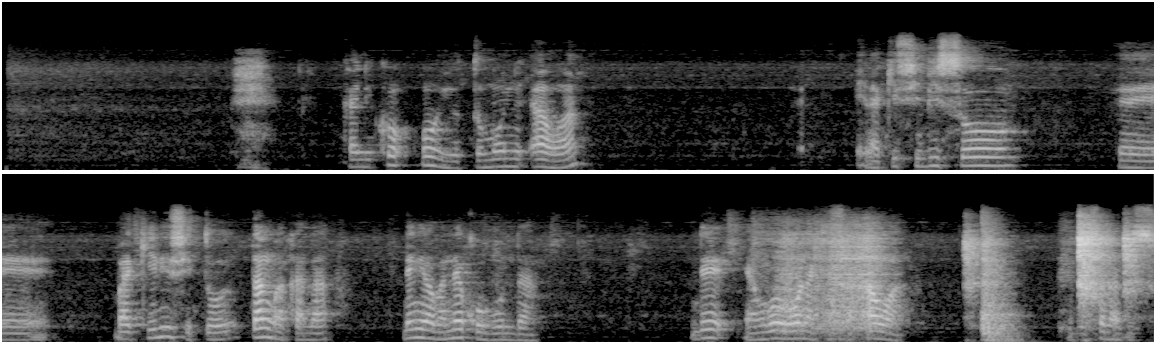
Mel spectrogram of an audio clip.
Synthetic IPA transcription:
ka˨li˨kʰo˦o˦jo˨to˨mɔ˦ni˦ʔa˦wa˨ | e˨la˨ki˦si˦bi˦so˦˨ | ba˨ki˦li˦si˨to˨ta˦ŋɡo˨a˨ka˨la˨ | nde˦ŋɡe˦˨ba˨nɛ˦kʰo˨bu˨nda˨ | nde˦ja˨ŋɡo˦˨ba˨wɔ˦na˨ki˨la˨na̰˨ʔa˦wa˨ | bi˨so˦na̰˨bi˦s

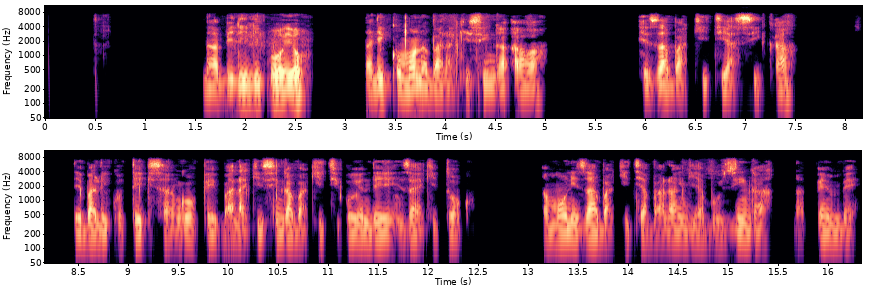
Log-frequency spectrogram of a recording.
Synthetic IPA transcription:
na˨bi˨li˦li˦ʔo˦jo˦˨ | a˨li˦ko˨mɔ˦na˨ba˨la˨ki˦si˦ŋɡa˦ʔa˦wa˦ | e˨za˦ba˨kʰi˦tʰi˨ja˨si˨kʰa˦ | nde˦ba˨li˦ko˨te˦ki̥˨sa˨ja˨ŋɡo˦pe˦ba˨la˨ki˦si˦ŋɡa˦ba˨kʰi˦ti̥˨o˦jo˦nde˦e˨za˦ja˨ki˨tɔ˦kɔ̥˨ | na˨mɔ˦ni˨e˨za˦ba˨ki˦ti˨ja˨ba˨la˦ŋɡi˨ja˨bo˨zi˦ŋɡa˦ | na˨pɛ˦mbɛ˦

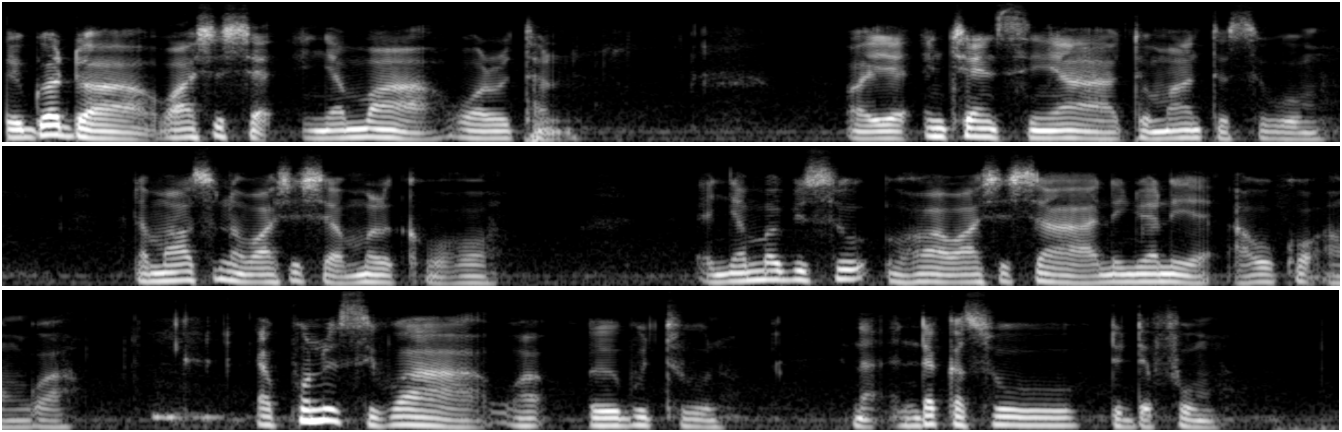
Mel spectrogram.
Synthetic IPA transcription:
e˨ɡa˦dʊ˨a˨wʔɔ̰˨a˦ɕɪ˦ɕɛ˨ɲã˦mã˦˨wɔ˦ɾɪ˦tʰʊ̰̃˨n | ɔ˨jɛ˨ɲ̩˦t͡ɕʰɛ̃˦n˨sĩ˨˦a˨tʰo˨mã˦n˦tʰʊ˨sɪ˦wɔ̃˦˨m˨ | d̥a˨mãː˦sʊ˦nã˨wɔ˨a˨ɕɪ˦ɕɛ˨mɪ̃˦lkʰwɔ̰˨hɔ˦ | ɛ˨ɲã˦mã˦bi˦sʊ˦wɔ˨ɦɔ˦a˨wɔ˨˦a˦ɕɪ˦ɕɛ˦a˨nɪ̃˦ɲᶣ˦ã˦nɪ̃˨jɛ̰˨ʔa̰˨wʊ˦kʰɔ̰˦ʔa̰˨ŋ˦ɡʊ˦a˦ | ɛ˨pʰʊ̃˦nʊ̃˦si˨hɔ˦a˦˨wa˦ | bu˦tʰuː˨˦˨n˨ | nã˨n̩˨dɪ˦kʰa˨sʊ˦d̥ɪ˨de˨fõ˦m

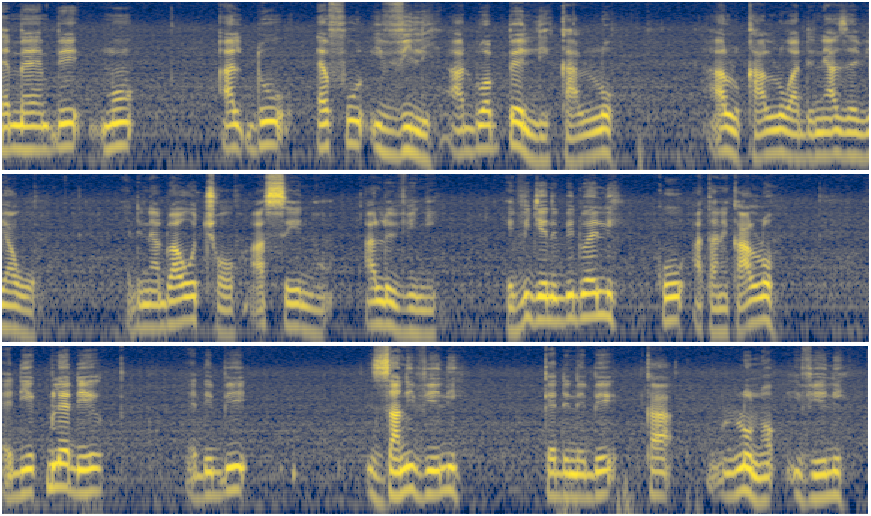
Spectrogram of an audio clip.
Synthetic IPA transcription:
ɛ˨mɛ˨bɪ˦mʊ̃˦ | a˨dʊ˦ | ɛ˦fʊ˦i˨vi˨li˨a˨dʊ˦a˦bɛ˦li˨ka˨lʊ˦ | a̰˦lʊ˨ka˨lʊ˦a˨dɪ˨nɪ˨˦a˨zɛ˨vi˦a˨wʊ˨ | ɛ̰˨dɪ˨nɪ̃˨a˨dʊ˦a˦wʊ˦t͡ʃɔ˨a̰˦sɪ˦nʊ̃˨ | a̰˦lo˨vi˨nɪ̃˨ | e˨vi˦d͡ʒe˨nɪ˨bɪ˦dʊ˦a˦e˦li˦ | kʊ˦a˨t̪a˨nɪ̃˨ka̰˨lʊ˦ | ɛ̰˨dɪ˦e˦k͡ple˦ɛ˦dɪ˦ | ɛ̰˨dɪ˨bɪ˦ | zã˨nɪ˦vi˨e˨li˦ | kɛ˦dɪ˨nɪ˨bɪ˦ka˦ | lʊ˦nɔ̃˨i˨vi˨e˨li˦

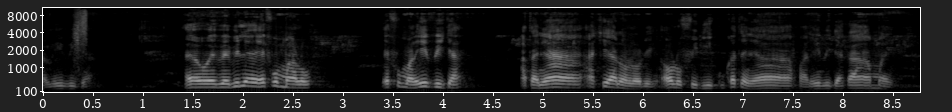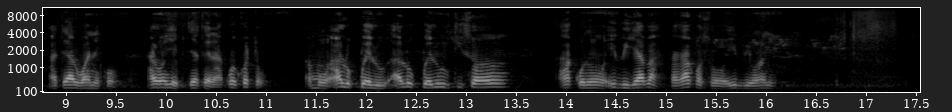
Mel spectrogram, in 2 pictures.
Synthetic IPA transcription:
a˨lʊ˨˦e˦ve˨d͡ʒa˧ | ɛ˨ɛ˨vɛ˨bi˦lɛ˦ɛ˦fʊ˦mã˨lʊ˧ | ɛ˦fʊ˦ma˨lʊ˧˦e˦ve˧d͡ʒa˧ | a˨ta˨nɪ̃˨a˦a̰˨˦t͡ʃi˦a˧˨nɔ̃˨lɔ˨dɪ˨a̰˨˦lʊ˧fe˨di˨e˨ku˦ka˦ta˨nɪ˨a˨˦˨fa˨n˨e˦ve˧˨d͡ʒa˧ka˦˧˦mã˨i˨ | a̰˨tɛ˦a˦lʊ˧wa˦nɪ˧kɔ˨ | a̰˨lʊ˦ã˦d͡ʒɛ˨bi˨t̪e˦a˧ta˨a̰˨kʷɛ˦kɔ˦tɔ˨ | a̰˨mɔ˨ʔa̰˦lʊ˧k͡pɛ˧lu˨a̰˨˦lʊ˧k͡pɛ˧lu˦n̩˨ti˦sɔ˦ | ka̰˨˦kɔ˧nɔ̃˧ḛ˦ve˦˧˦d͡ʒa˦va˦˨ka˨ka˦kɔ˨sɔ˧˨e˦ve˧wã˦nɪ˧

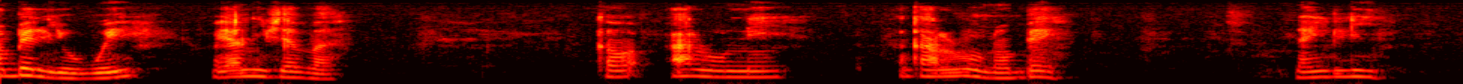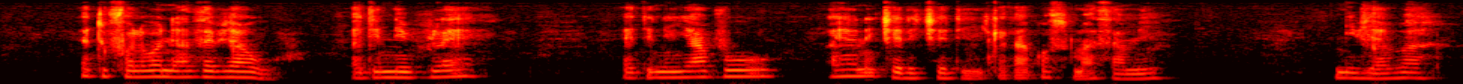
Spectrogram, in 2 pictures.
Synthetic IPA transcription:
nɔ̃˦bɛ˦li˨o˨we˦ | wɔ˦ja˦nĩ˦vi˦a˨va˨ | kɛ˦a˦lo˨nẽ˦ | a˦ɡa˦lo˦nɔ̃˨bɛ˦ | nã˨ji˦li˦ | e˦t̪u˨fɔ˦lɛ˦wa˦nẽ˨a˨zɛ˦vi˦a˦wo˨ | ɛ˨dɪ˨nẽ˨vlɛ˦ | ɛ˨dɪ˨nɪ̃˨ja˦vo˦ | a˦ja˦nɪ̰̃˦t͡ʃɛ˨ɖɪ˨t͡ʃɛ˨dɪ̰˨kɛ˨ka̰˦kɔ˦su̥˨mã̰˨sa˨mẽ˦ | nĩ˨vi˨a˨va˦

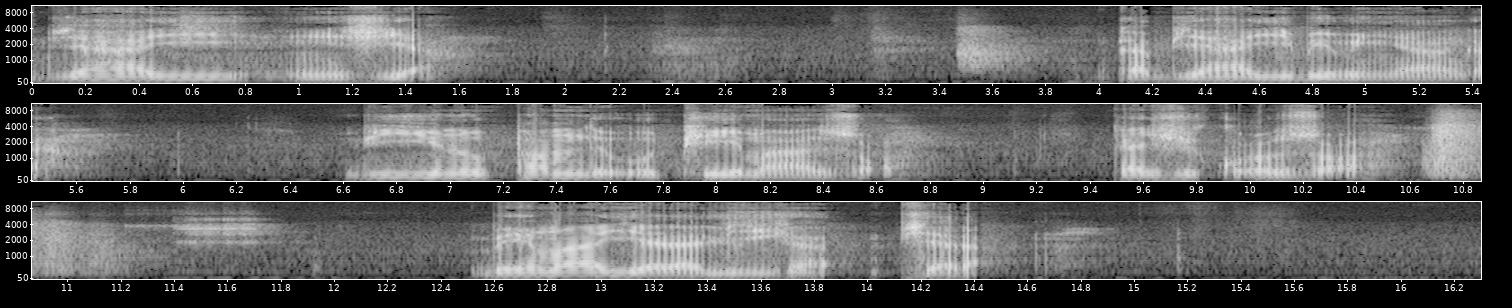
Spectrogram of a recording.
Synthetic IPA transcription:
bja˦ha˦ji˦n̩˨ʒi˦a̰˨ | ka˨bi˦a˦ha˦ji˦be˦bɛ˨ɲaː˦ŋɡa̰˨ | biː˦ji˦no˦pa˦mdɨ̰˨ʔo̰˨peː˦maː˨˦zʊ̰˨ʔʊ˨ | ka˦ʒi˦kʊ˨ʔʊ˨zʊ̰˨ʔʊ̰˨ | bɪ˦hɪ˦maː˦jɛ˨la˨liː˦ɡa̰˨pi˦ɛ̰˦la̰˨

